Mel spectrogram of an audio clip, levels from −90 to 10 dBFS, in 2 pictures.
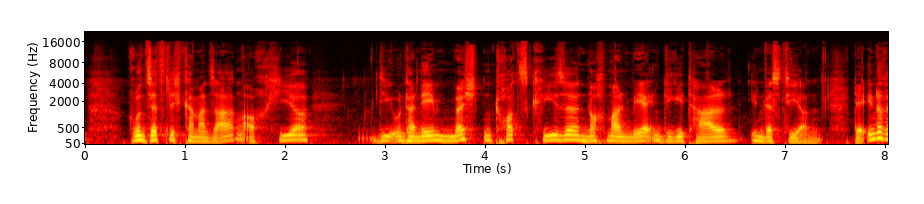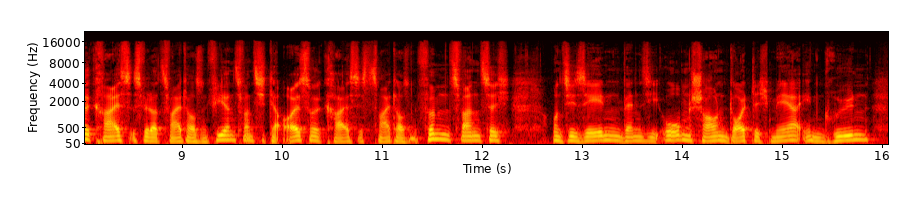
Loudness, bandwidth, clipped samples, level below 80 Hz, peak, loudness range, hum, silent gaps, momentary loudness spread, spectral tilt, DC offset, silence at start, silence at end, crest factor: -25 LUFS; 16.5 kHz; under 0.1%; -48 dBFS; -6 dBFS; 2 LU; none; none; 7 LU; -6 dB/octave; under 0.1%; 0 s; 0 s; 18 dB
